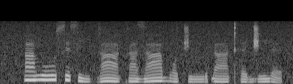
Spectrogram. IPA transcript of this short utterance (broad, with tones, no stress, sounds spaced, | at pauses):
a˦ v oː˦ s ɪ˦ s iː˨ ɡ aː˦˨ k a˦˨ z aː˦ b ɔ˨ t͡ʃ i˨ ŋ ɪ˦ ɗ aː˦ kʰ ɛ˦ d͡ʒ i˦ j ɛ˨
